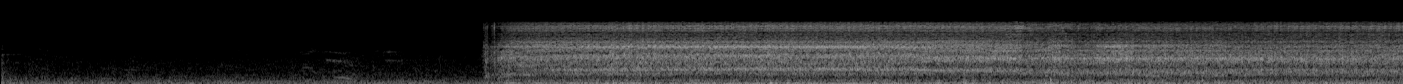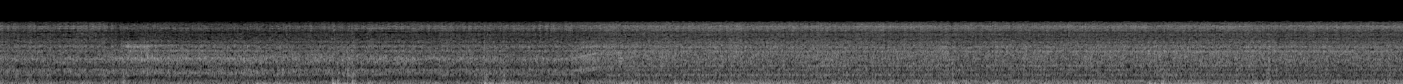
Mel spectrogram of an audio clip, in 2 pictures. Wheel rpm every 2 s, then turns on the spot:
0, 0, 30, 150, 160, 160, 160, 160, 160, 160, 220, 230, 230, 230.
none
